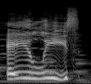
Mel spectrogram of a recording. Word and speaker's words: Alice: Terrence, pronounced Elise, not Alice, like it looks.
